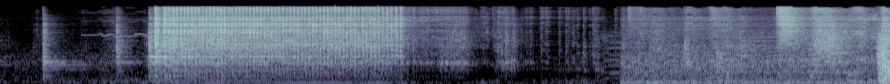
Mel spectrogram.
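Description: A scissor jack's screw being turned with a ratchet wrench. A couple of single clicks come first, then about two seconds of rapid ratcheting, then it goes quiet. A sharp knock comes at the very end.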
